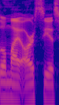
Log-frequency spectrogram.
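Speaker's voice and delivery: plain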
